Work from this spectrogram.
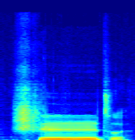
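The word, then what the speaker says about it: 狮子: 그래서 발음이 시즈. 얘도 경성이네요. 시즈. 그렇죠? 사자를 말할 때 시즈라고 합니다.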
